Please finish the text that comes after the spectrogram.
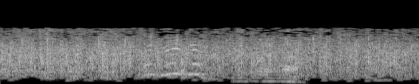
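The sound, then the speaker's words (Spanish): Audience applause at the Biblioteca Nacional during tributes to Gombrowicz: a dense, steady wash of many hands clapping that holds at an even, fairly loud level for the whole few seconds, with a brief low murmur partway through. “No menos inmerecida será la ovación que hemos de tributar a Gillespie.”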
